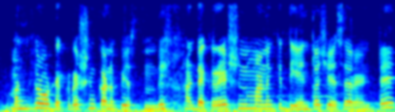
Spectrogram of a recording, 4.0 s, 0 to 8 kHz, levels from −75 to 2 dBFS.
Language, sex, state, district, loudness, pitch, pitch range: Telugu, female, Andhra Pradesh, Visakhapatnam, -21 LUFS, 275 Hz, 255-285 Hz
